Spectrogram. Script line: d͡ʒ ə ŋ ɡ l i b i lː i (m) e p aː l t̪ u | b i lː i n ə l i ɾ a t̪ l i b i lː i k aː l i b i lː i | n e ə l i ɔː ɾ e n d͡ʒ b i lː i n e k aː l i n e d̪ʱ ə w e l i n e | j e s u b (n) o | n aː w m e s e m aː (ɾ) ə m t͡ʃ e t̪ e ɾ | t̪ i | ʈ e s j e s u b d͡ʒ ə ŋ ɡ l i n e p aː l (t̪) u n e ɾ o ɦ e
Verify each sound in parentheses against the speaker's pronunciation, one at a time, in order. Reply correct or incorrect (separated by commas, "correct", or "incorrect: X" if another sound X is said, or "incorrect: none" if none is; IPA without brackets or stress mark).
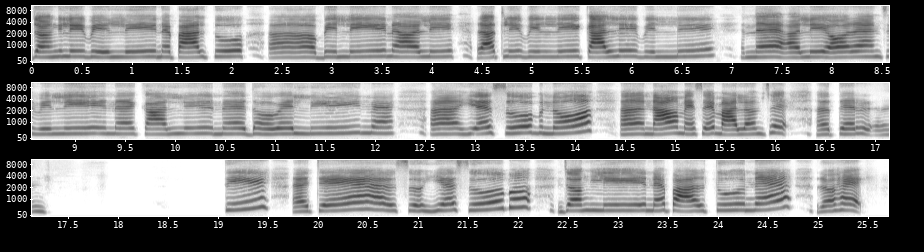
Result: incorrect: n, correct, incorrect: l, correct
